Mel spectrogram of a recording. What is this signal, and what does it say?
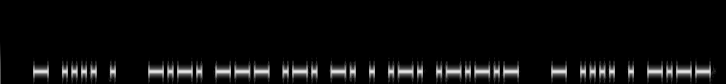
Morse code, heard as a keyed tone, about 25 wpm, 600 Hz. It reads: THE CORNER. THEY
